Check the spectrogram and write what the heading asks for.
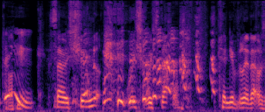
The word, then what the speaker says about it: Chinook: It should be Chinook. Chinook. Well, you know, I was mispronouncing the word correct for ages, and I was saying correct.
